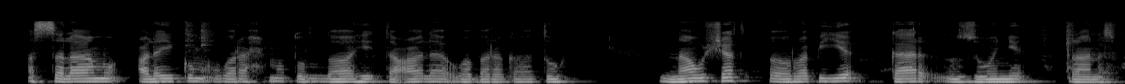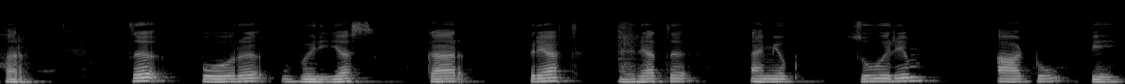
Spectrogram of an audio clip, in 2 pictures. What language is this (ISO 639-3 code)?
kas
